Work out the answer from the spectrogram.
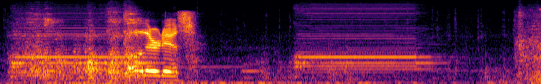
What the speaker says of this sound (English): Here comes the beeping.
